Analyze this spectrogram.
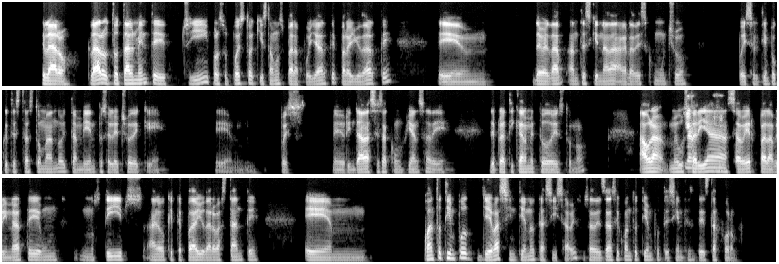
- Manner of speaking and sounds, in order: none
- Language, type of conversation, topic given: Spanish, advice, ¿Por qué, aunque he descansado, sigo sin energía?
